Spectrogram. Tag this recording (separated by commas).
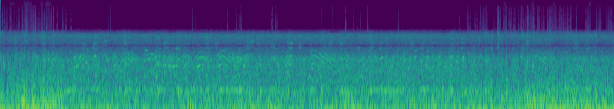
Speech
